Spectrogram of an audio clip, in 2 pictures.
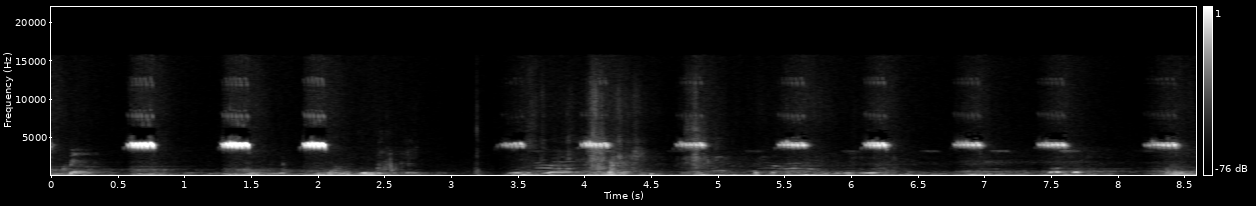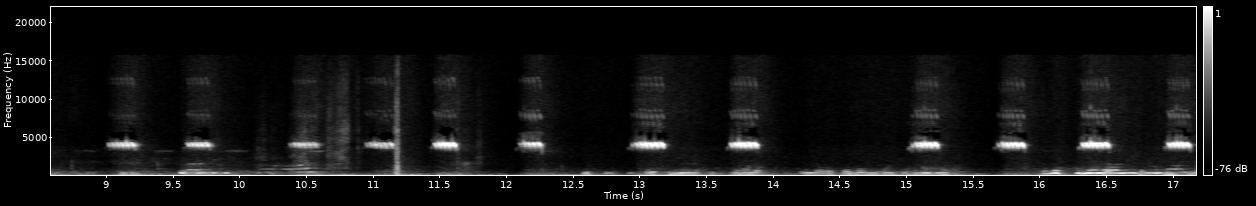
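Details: Cricket singing: short high pure chirps repeated about every half second with brief gaps, over a low rumble of background noise and faint murmuring.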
